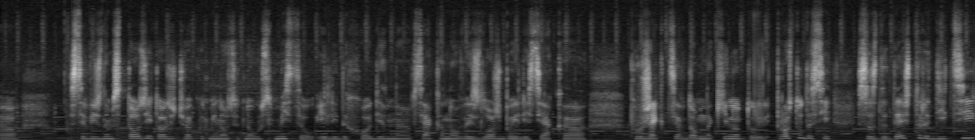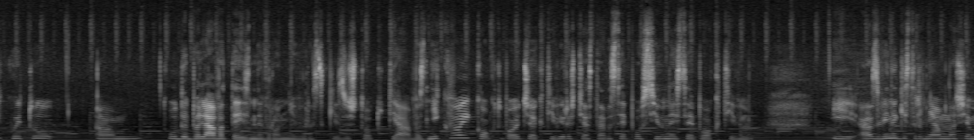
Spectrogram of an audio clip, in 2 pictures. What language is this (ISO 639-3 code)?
bul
